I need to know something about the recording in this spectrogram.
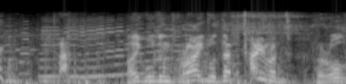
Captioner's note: scoffs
